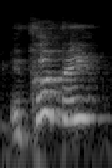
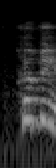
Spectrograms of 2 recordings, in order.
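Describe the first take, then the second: First: Playful jump way up in pitch on "It could be", then straight back down; sing-song. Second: Said in the usual way. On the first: Acted. Musing to viewers whether this is improv poetry, in a high sing-song. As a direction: toss off "It could be" as a high teasing lilt.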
